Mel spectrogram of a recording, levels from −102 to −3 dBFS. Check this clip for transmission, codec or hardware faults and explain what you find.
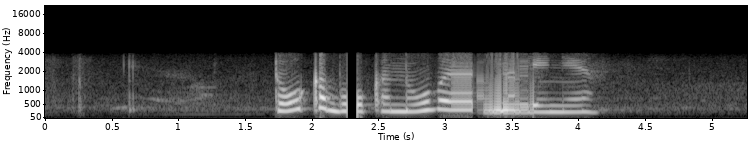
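Two faults show up in the speech.

From 2.26 to 2.34 s there's packet loss on an ADPCM call. About 80 ms drops to hard-edged silence, which fits roughly four lost packets. Because G.726 ADPCM at 32 kbit/s only sends differences from a running prediction, the receiver's predictor and step size lose sync with the sender's during the gap. So the speech comes back with some brief distortion before it settles.

From 3.05 to 3.66 s the speech turns rigid and metallic, a steady 100 Hz buzz that still loosely tracks the syllables. That's robotic sound from repeated short buffers, most likely caused by audio arriving too slowly, so the playback side loops its last 10 ms chunk to fill time. A 10 ms loop imposes that fixed 100 Hz pitch, and with most of the real audio skipped, the buzz covers whatever should have been there.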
